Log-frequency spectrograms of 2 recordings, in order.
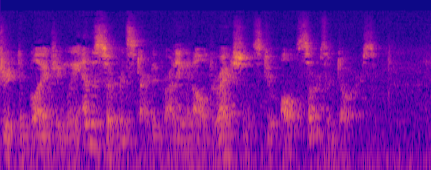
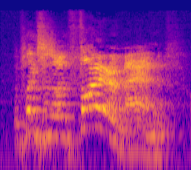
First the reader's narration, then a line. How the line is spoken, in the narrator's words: Onstag bellowed, not slowing the slightest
